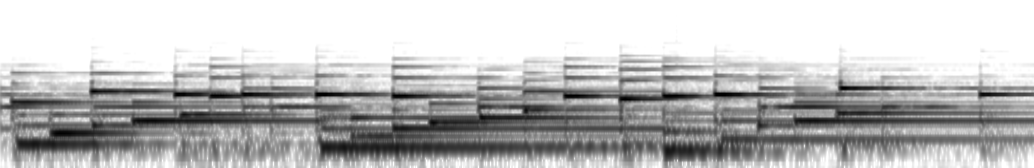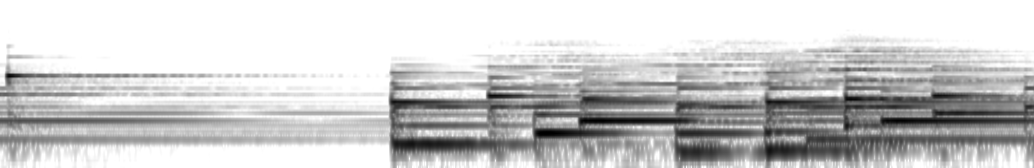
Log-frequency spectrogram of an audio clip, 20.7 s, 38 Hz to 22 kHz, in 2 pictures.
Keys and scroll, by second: 16.1 ctrl+z, 16.4-17.1 typing.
